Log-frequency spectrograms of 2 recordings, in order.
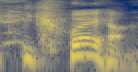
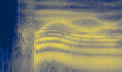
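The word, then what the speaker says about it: Cuellar: House Representative Henry Kar of Quayar. Quay. Yes. Henry Quayar. Quayarch. Quayark.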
